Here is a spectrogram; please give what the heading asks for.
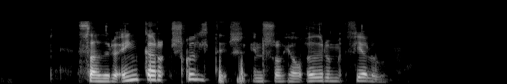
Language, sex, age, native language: Icelandic, male, 18-19, Icelandic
